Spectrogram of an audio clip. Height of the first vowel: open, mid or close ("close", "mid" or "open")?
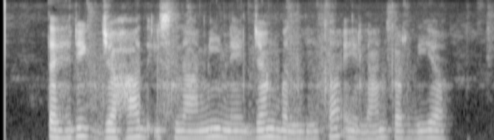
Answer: mid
